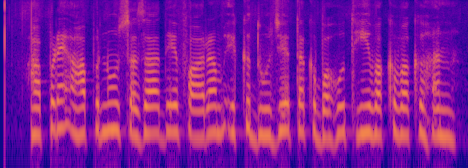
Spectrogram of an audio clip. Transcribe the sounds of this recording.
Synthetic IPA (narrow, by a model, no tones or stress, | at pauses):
aːpɽ̃eːaːpnũːsəzaːd̪eːfʰaːɾəmɪkd̪uːd͡ʒeːt̪əkbəɦʊt̪ɦiːʋəkʰʋəkʰɦən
